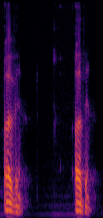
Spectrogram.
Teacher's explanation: The first syllable makes a sound like cup and up. This is a relaxed sound. Your mouth is almost closed.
